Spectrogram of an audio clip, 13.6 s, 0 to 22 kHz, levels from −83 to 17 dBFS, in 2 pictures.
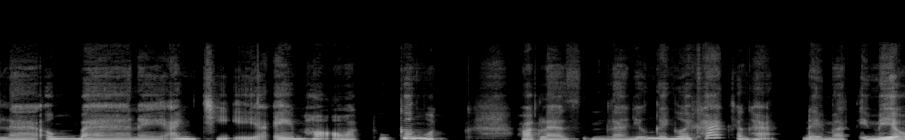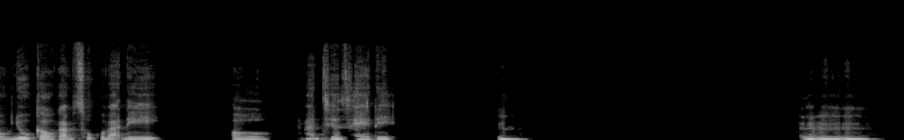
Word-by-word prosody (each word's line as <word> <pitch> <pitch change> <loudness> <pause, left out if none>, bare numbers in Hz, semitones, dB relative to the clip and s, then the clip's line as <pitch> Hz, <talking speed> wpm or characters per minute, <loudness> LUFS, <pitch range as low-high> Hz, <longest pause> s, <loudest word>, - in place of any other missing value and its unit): là 185 -5 -3
ông 255 -1 -1
bà 190 -3 -1
này, 180 0 -3
anh 250 0 +1
chị 275 +1 -3
em 245 +1 +2
họ 245 -2 0
hoặc 180 - -5
thú 210 0 -7
cưng, 325 -1 +3
hoặc 265 -3 +2 0.6
hoặc - - -1
là 190 0 -1
s 220 - -16
ừm, 185 -1 -7
là 185 -1 -4
những 240 +11 -1
cái 275 - +4
người 255 +1 +4
khác 410 - -2
chẳng - - -3
hạn - - -4 0.2
để 210 -6 -1
mà 180 0 -3
tìm 200 -1 +1
hiểu 230 -2 +9
nhu 230 +3 +5
cầu 220 -2 +1
cảm 180 -4 0
xúc 150 - -7
của - - -3
bạn - - -1
ấy? 230 +11 0 0.5
Ờ, 200 - -3 0.5
bạn 275 +2 -3
chia 245 -3 +1
sẻ 230 -4 -4
đi. 250 0 0 0.8
Ừm. 210 -5 +1 2.0
Ừm, 270 - +4
ừm, 255 -1 +6
ừm. 235 -1 +2
230 Hz, 190 wpm, -22 LUFS, 190-255 Hz, 2.0 s, hiểu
